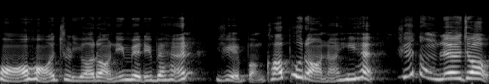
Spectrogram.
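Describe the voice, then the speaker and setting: A man's cartoonish character voice, pitched high. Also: moderate pace. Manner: cunning, smug.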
